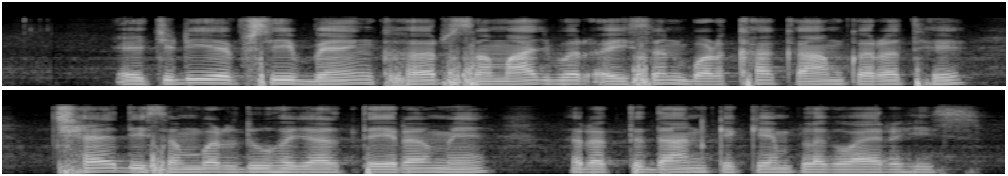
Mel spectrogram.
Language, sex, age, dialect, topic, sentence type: Chhattisgarhi, male, 25-30, Northern/Bhandar, banking, statement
